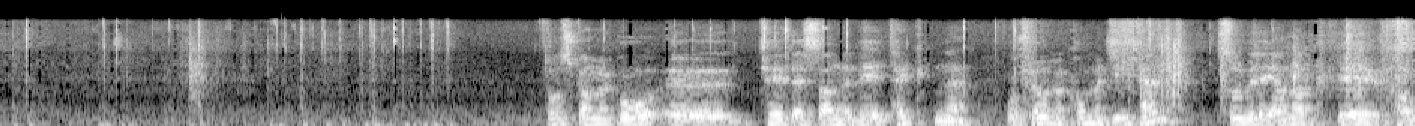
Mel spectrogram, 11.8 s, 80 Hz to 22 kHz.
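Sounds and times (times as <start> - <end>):
keyboard keys clicking: 0.0 - 1.2, 2.1 - 3.8
speech: 4.6 - 11.7.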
